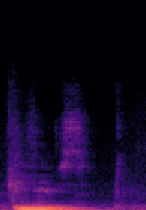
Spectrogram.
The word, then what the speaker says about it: Yves: This is by Yves Joris. Is he here today? Am I saying his name wrong? Okay, Yves.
